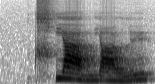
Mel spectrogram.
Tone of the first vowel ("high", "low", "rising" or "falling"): falling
